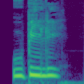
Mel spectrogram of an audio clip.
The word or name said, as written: ubillige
